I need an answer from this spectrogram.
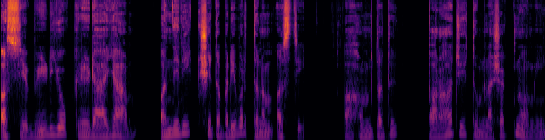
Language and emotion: Sanskrit, surprised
